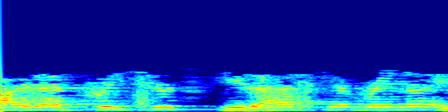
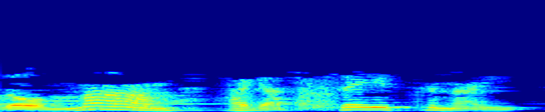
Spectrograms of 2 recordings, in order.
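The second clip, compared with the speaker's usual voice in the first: plain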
